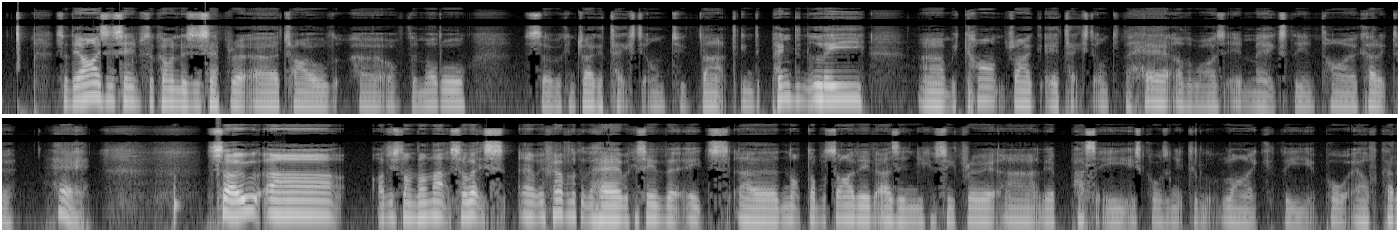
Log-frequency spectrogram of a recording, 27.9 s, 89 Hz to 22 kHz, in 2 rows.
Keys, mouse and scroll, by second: 0.0-2.1 typing, 1.2 right click, 3.5 click, 6.7 right click, 7.7 click, 9.2 right click, 9.9 s, 10.4 w, 10.9 s, 12.5 ctrl+z, 14.6 click, 16.5 click, 16.7 right click, 17.0 a, 17.7 w, 19.2 right click, 21.6 click, 23.1 right click, 24.2 right click, 24.3 a, 24.7 w, 26.2 right click, 26.2 a.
